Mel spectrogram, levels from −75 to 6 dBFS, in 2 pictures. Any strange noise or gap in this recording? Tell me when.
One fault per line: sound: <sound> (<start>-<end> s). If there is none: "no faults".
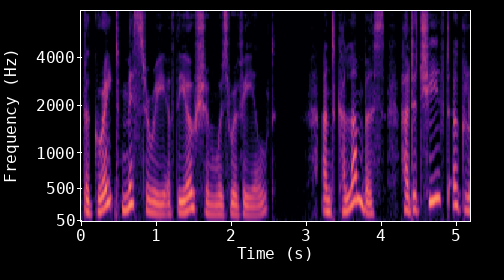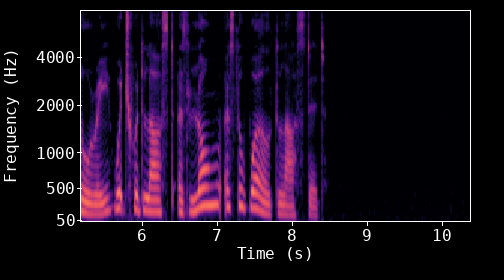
no faults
